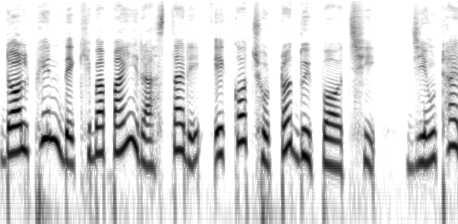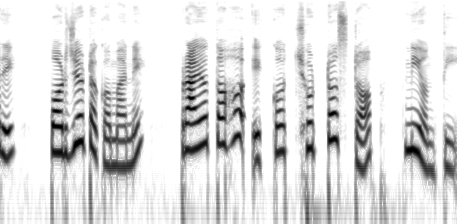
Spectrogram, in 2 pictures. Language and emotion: Odia, neutral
